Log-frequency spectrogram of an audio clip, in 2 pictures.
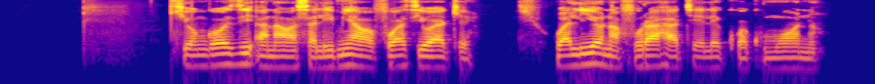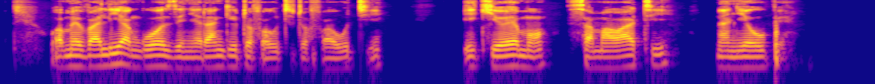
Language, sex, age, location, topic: Swahili, male, 18-24, Kisumu, government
